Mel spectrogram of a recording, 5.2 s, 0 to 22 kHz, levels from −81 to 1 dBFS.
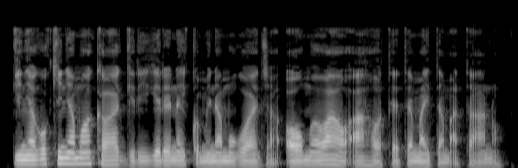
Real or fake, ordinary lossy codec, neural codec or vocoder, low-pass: real; none; none; 10.8 kHz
